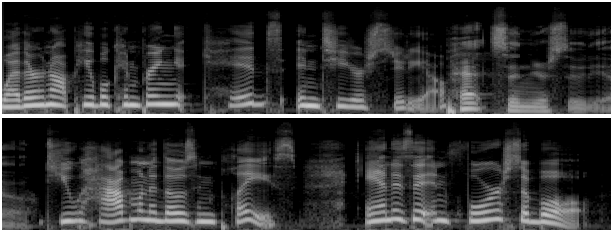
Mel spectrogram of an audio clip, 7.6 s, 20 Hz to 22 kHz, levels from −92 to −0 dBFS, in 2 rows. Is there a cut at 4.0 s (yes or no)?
yes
